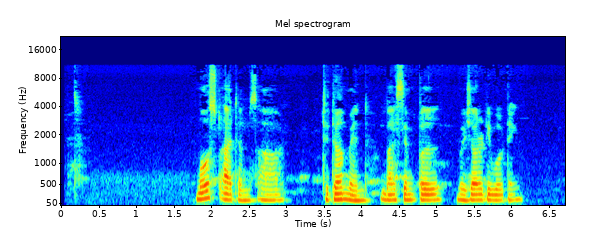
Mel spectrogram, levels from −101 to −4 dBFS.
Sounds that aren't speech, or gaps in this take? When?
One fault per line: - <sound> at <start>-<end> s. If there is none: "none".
none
